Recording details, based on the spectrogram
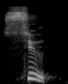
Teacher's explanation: There are some dialects that you would hear the T, where you would hear the T popped at the end, suit. Okay, that's the tense oo sound after an S, and then a T. · that's the tense o sound after an s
